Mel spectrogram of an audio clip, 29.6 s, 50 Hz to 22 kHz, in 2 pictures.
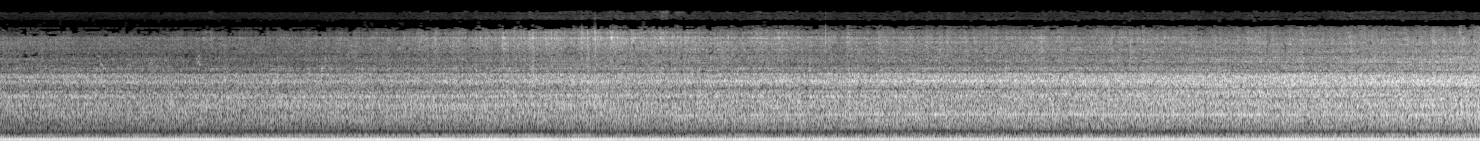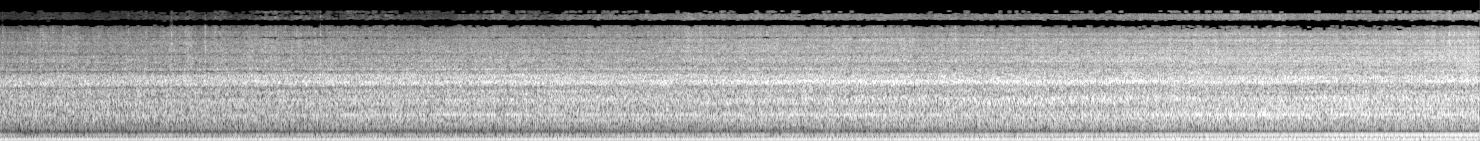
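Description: Case IH 9130 four-wheel-drive tractor's diesel engine pulling a tillage implement across a field, a steady low hum that grows gradually louder as the tractor comes nearer.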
